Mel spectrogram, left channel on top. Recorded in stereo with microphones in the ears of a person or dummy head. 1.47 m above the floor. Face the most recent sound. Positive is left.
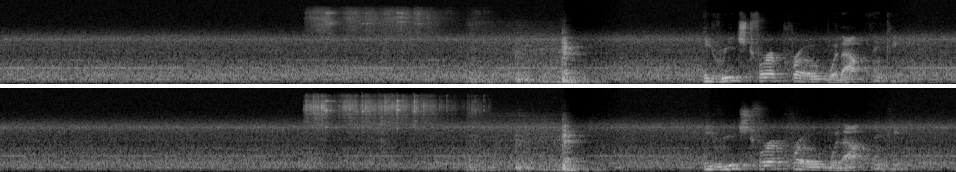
turn(degrees=80)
